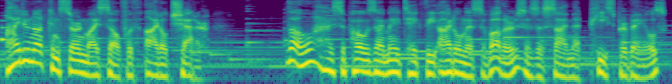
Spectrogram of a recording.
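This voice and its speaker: A man's voice: lowish voice, big pitch swings, moderate pace. A man playing an aloof, refined vigilante in a video game, formal, dry and disdainful. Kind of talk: video game character acting. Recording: plucked harp music behind the voice.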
